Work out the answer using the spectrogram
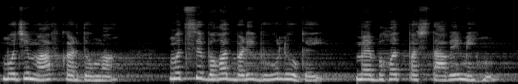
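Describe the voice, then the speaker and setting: A woman's voice: a little high, fairly even intonation, a little slow, in a large hall, soft background music, natural voice. A woman voicing a remorseful young daughter who pleads tearfully for forgiveness.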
